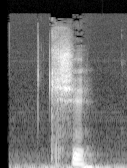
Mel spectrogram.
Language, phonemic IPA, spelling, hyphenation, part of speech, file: Turkish, /ciˈʃi/, kişi, ki‧şi, noun, Tr-kişi.ogg
- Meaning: person, human being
